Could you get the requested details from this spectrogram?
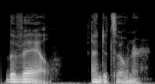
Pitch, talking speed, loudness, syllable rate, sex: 100 Hz, 195 wpm, -17 LUFS, 5.0 syllables/s, male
